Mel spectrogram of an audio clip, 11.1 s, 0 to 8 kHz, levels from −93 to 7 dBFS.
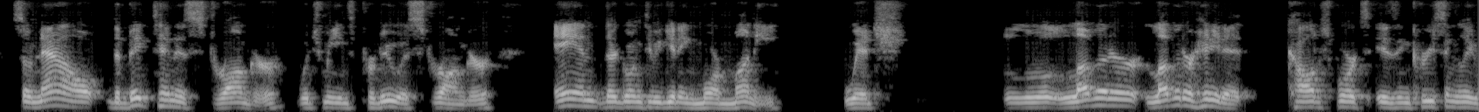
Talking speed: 180 wpm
